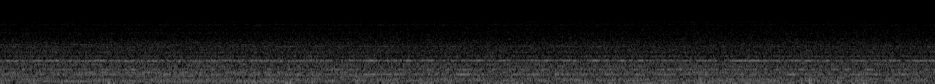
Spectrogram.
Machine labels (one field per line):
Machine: fan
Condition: normal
